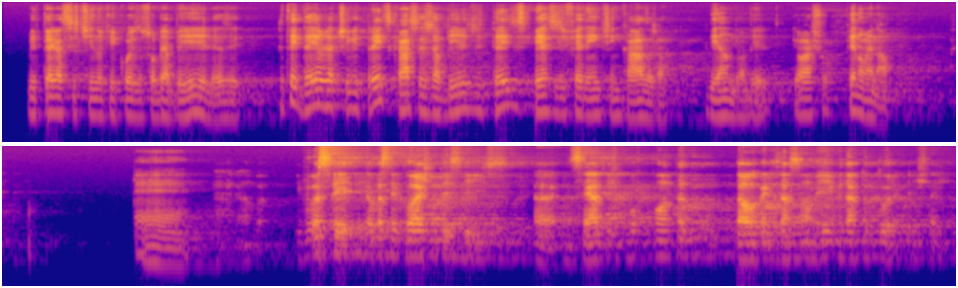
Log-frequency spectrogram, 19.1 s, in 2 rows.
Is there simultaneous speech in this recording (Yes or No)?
No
